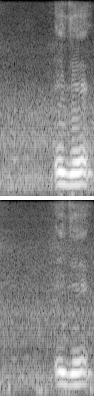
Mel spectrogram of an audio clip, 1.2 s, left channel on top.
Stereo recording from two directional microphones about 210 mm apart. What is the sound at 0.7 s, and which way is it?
Speech, 15° left (ahead or behind).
